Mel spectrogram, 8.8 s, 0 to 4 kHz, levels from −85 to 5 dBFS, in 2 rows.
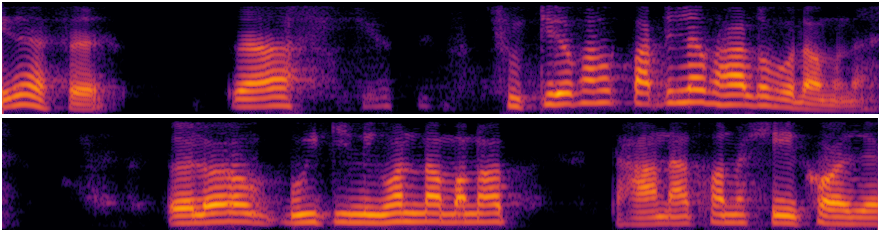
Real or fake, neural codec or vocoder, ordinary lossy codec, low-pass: fake; codec, 16 kHz, 0.7 kbps, FocalCodec; none; 3.6 kHz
